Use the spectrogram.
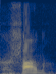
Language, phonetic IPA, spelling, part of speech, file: Polish, [xʃãn], chrzan, noun, Pl-chrzan.ogg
